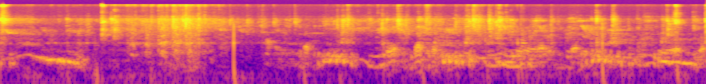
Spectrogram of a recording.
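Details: Loose pigeons forming pairs. Descending rolling coos come in short bursts, split by a sharp knock and light scuffling and wing noise.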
